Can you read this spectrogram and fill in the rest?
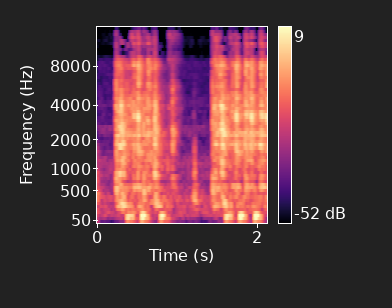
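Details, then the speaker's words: GY6 scooter with the handlebar controls and kill switch set up: two short starter bursts, catching each time into a brisk, even chuff. Normal start. "See that? It's just running."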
